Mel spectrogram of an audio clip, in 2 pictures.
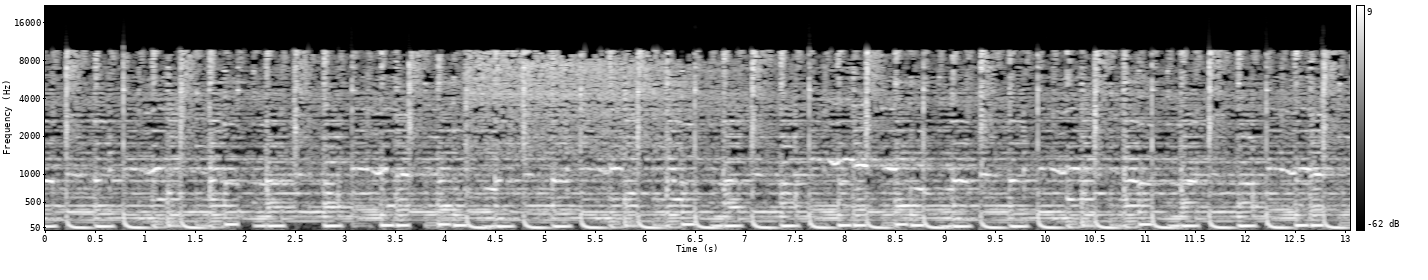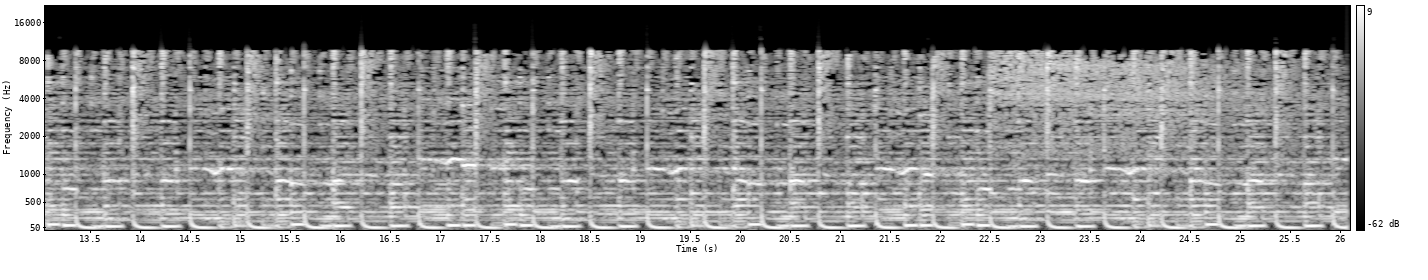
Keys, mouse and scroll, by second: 1.6 middle click, 2.1-2.6 scroll up 2, 2.5 middle click, 6.4 ctrl+b, 14.7 click, 20.4 middle click, 21.0 ctrl+z, 22.3 ctrl+b.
